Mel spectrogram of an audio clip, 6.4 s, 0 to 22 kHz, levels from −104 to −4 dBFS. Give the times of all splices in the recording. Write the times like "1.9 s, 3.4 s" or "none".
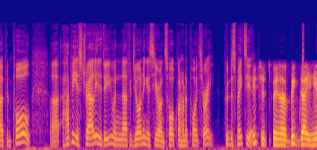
2.1 s, 2.6 s, 4.4 s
